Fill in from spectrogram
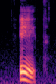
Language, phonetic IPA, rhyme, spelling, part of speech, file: Hungarian, [ˈeːt], -eːt, ét, noun, Hu-ét.ogg
- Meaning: 1. food 2. eating 3. appetite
